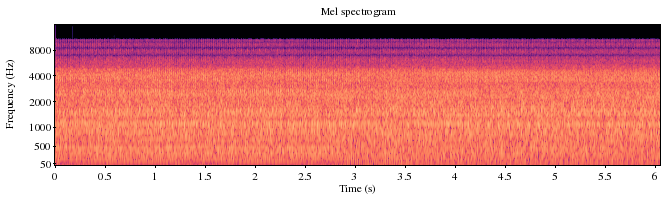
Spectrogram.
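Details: Oliver 1850 diesel tractor after a genuine cold start at about 45 degrees: steady, even idle with a constant hiss, no knocks or misses. Normal diesel idle.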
